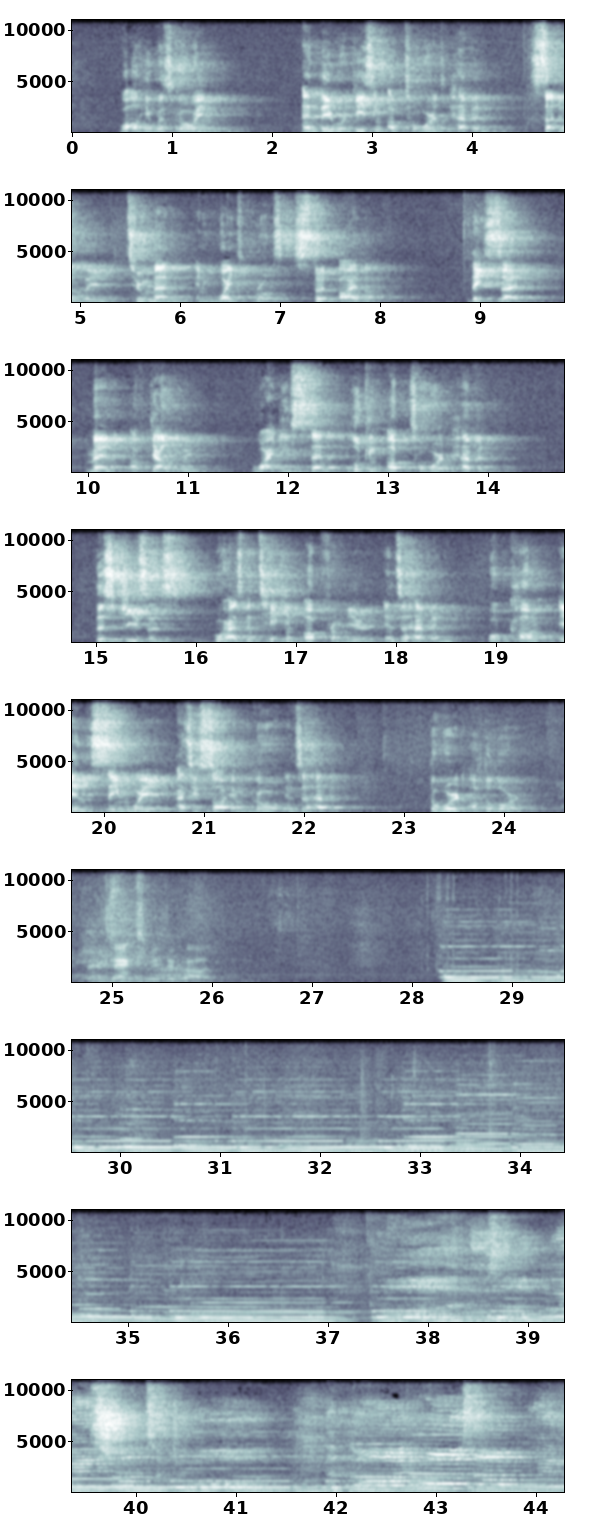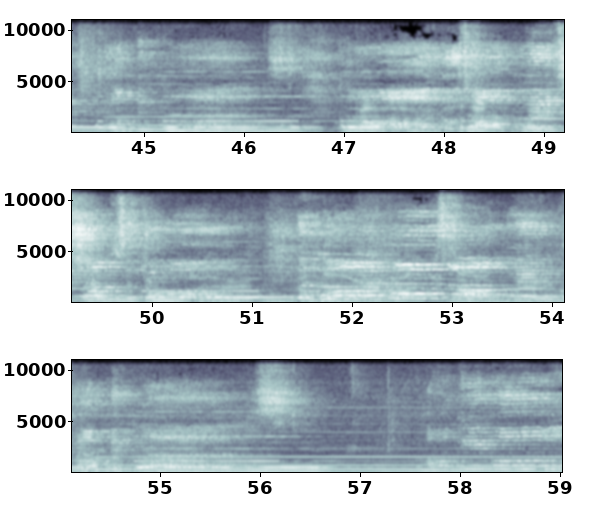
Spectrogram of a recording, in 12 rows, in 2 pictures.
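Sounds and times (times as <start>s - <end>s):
church organ chords: 0.0s - 8.3s, 28.2s - 59.0s
person singing: 37.4s - 56.4s.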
